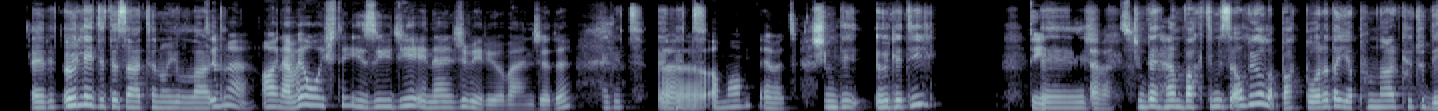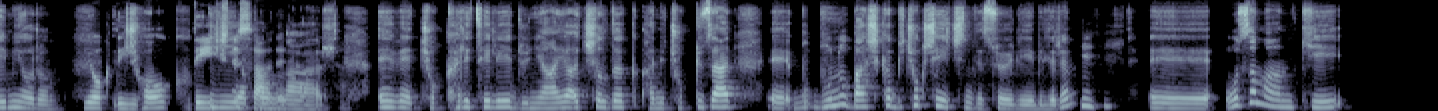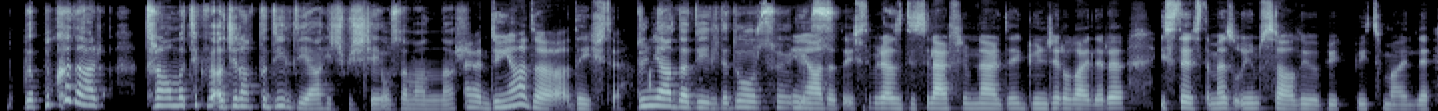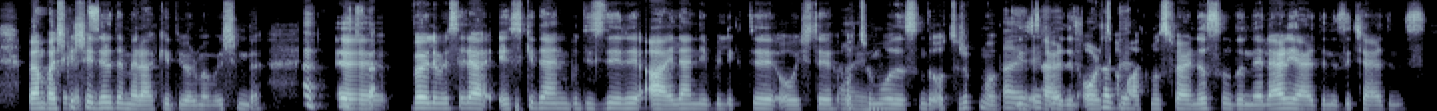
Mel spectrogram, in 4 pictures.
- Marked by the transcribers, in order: tapping; other noise; other background noise
- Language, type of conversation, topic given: Turkish, podcast, Nostalji neden bu kadar insanı cezbediyor, ne diyorsun?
